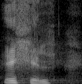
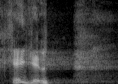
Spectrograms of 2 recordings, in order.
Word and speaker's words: Hegel: de Hegel, pero que todo el mundo en la cárcel llama Hegel, y Revueltas les grita a todos que no se dice Hegel, sino se dice Hegel.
